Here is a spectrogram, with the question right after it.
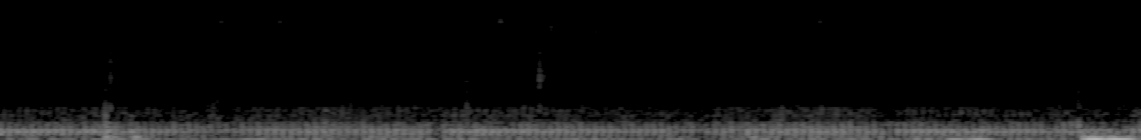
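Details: Russian Blue cat named 마음이 (Maeum-i) kneading a blanket stolen from its owner; low, even purring rumble with faint ticking and rustling, a brief thump at the end.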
